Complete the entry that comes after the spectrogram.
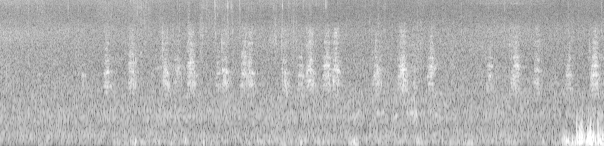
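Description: Domestic ducks giving a run of soft, short quacks, with a brief louder low rumble near the end.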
